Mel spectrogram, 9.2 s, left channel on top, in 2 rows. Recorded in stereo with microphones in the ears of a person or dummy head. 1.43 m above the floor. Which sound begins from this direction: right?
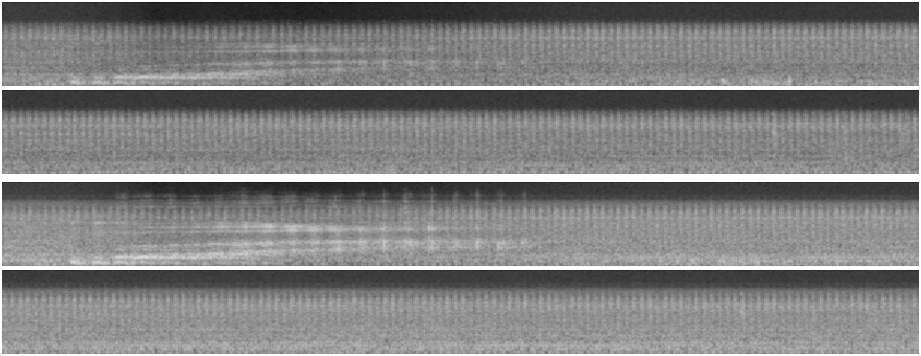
Laughter, at 0.3 s.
